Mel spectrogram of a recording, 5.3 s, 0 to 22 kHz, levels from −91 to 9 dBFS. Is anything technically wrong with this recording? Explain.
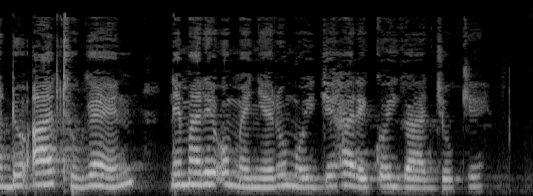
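Yes, there's one fault. From about 3.21 to 3.24 s there's pre-echo: a short burst of hiss lasting roughly 26 ms that arrives just ahead of a sharp onset in the speech. The codec handles audio in blocks and spreads its quantisation noise across the whole block, so noise meant to be masked by the loud attack leaks into the quiet stretch before it. You hear that hiss creeping in early, and the attack itself comes across softened and smeared.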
